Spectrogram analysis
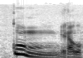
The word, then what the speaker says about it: cum: 영어로는 COM이지만 라틴어는 CUM, 꿈이라고 발음하죠. 경험을 많이 내니까 꿈은 함께.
